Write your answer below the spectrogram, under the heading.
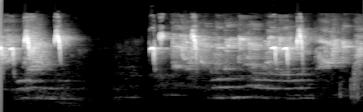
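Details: Common iora singing as it puffs itself up: high sharp chirps and quick upward whistles, a brief pause, then a jumble of bright notes and trilled chips.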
